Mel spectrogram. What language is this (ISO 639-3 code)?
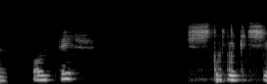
isl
